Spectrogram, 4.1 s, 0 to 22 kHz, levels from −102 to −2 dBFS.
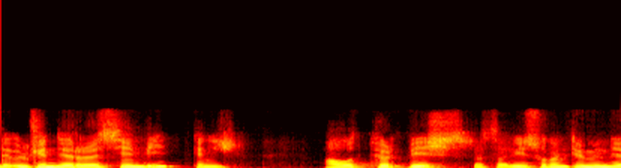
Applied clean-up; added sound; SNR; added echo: neural mask model DeepFilterNet 3.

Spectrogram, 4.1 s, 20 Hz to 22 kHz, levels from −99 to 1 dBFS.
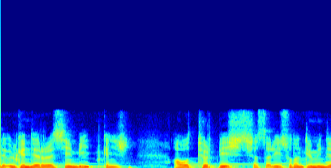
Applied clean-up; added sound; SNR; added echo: none; none; none; none.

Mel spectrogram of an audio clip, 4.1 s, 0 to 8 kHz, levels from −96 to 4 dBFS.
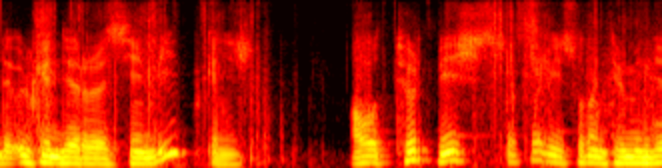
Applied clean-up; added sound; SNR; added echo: neural mask model RNNoise.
